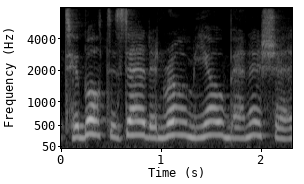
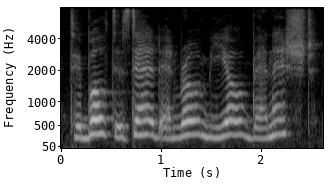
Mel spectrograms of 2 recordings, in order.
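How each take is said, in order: First: The line ends on an extra, stressed syllable. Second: The line ends on an unstressed syllable. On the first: "ends on that that one weird half of a foot" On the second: "a nice, happy, feminine, or um, like even line"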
